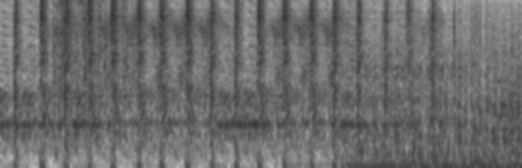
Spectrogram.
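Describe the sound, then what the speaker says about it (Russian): Repeated cannon shots from a cannonball-firing gun in Garry's Mod sandbox, booming in a steady rapid rhythm for about two seconds, then giving way to a dense, loud rumbling roar. "Эта пушка стреляет пушечными ядрами"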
